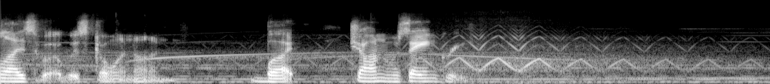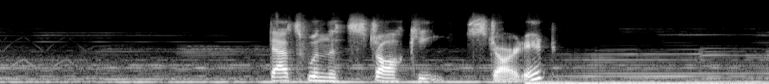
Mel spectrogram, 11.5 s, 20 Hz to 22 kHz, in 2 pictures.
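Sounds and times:
speech: 0.0 - 3.8, 7.8 - 10.0
fire truck siren wailing: 0.0 - 6.5
low fire truck engine rumble: 9.7 - 11.5.

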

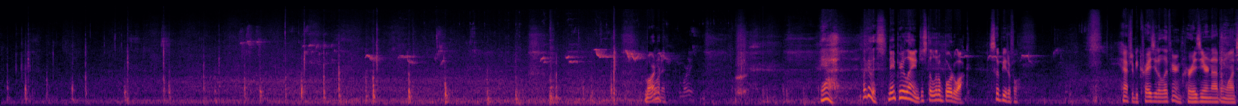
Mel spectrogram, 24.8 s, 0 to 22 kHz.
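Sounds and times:
outdoor birdsong of high thin chirps and short whistles: 4.6 - 17.2, 18.5 - 22.4
speech: 13.0 - 13.4, 16.4 - 20.5, 22.4 - 24.7.

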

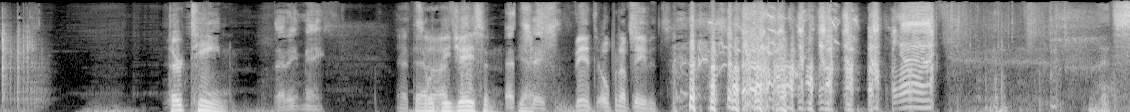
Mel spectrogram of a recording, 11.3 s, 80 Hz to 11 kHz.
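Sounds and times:
dice clattering and rolling on a hard table: 0.0 - 0.6
speech: 1.7 - 3.3, 4.0 - 9.6
laughter: 6.7 - 9.7.

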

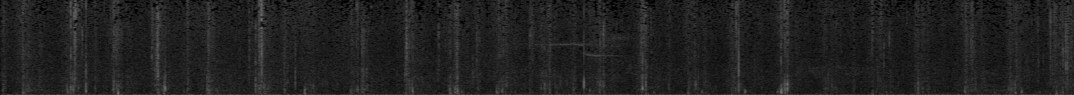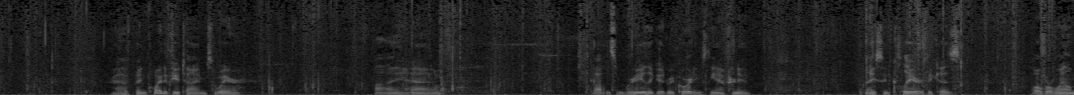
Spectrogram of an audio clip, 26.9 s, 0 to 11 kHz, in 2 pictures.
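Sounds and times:
footsteps of a person hiking outdoors: 0.0 - 26.8
speech: 15.1 - 16.6, 18.1 - 19.2, 20.9 - 22.9, 24.3 - 25.5, 26.3 - 26.8.

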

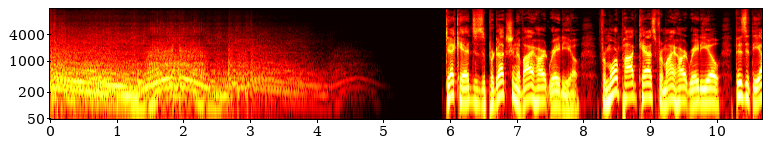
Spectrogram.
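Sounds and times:
motorcycle engine revving and pulling away: 0.0 - 5.0
speech: 6.0 - 10.6.

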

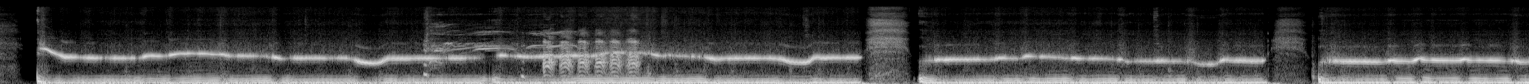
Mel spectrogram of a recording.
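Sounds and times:
hum-whistled tune with low hummed drone: 0.4 - 15.2
laughter: 4.2 - 6.7
person taking quick breaths: 8.7 - 9.2, 12.7 - 13.1.

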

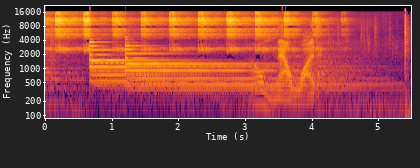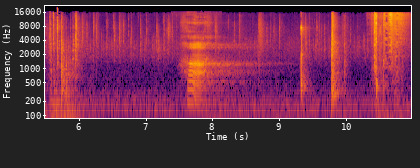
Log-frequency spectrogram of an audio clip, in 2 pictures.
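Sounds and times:
sleigh bells jingling: 0.0 - 5.4
sustained bright ringing tones: 0.5 - 5.6
speech: 3.6 - 4.2, 7.6 - 8.1.

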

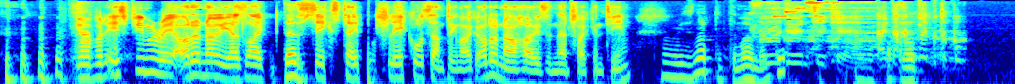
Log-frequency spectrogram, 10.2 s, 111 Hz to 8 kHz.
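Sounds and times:
speech: 0.0 - 9.6
mobile phone melodic notification tone: 7.6 - 9.6.

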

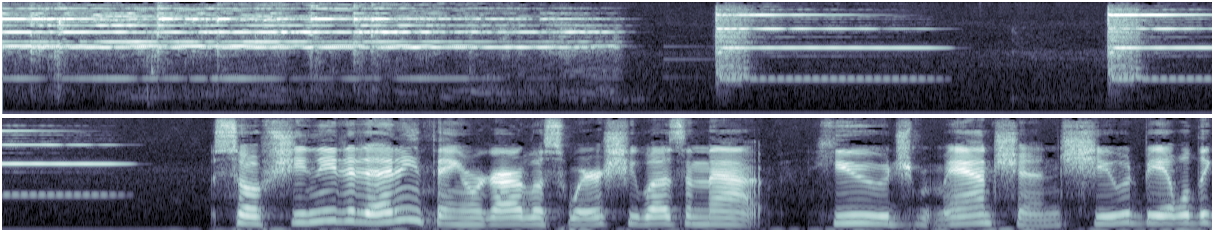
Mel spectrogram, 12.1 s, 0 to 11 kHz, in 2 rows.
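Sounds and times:
bright metallic bells ringing: 0.0 - 4.8, 5.6 - 6.8
speech: 7.2 - 12.1.

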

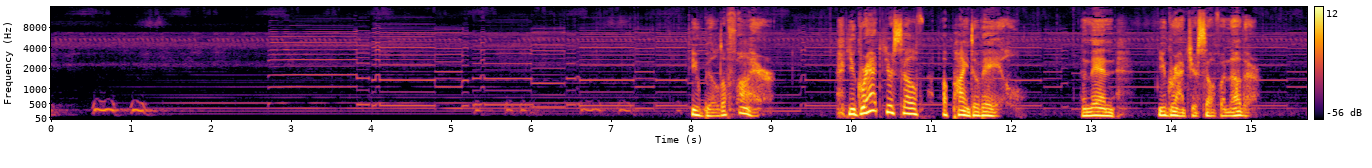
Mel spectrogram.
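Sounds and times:
far-off owl hooting at night: 0.0 - 1.5, 4.8 - 15.4
speech: 8.0 - 9.0, 9.8 - 12.0, 12.9 - 15.1.

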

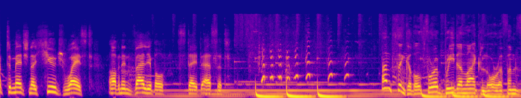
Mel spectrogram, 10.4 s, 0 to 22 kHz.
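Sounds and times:
speech: 0.1 - 6.1, 7.6 - 10.4
laughter: 5.1 - 7.1
caged police dogs barking and whimpering: 5.2 - 7.5.

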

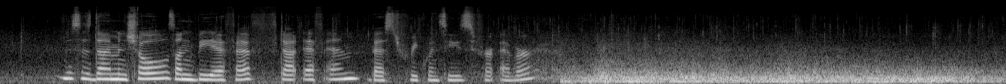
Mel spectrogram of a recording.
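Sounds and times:
heavy rain pouring down in a thunderstorm: 0.0 - 10.0
speech: 0.6 - 5.8
deep continuous rumble of thunder: 5.4 - 10.0.

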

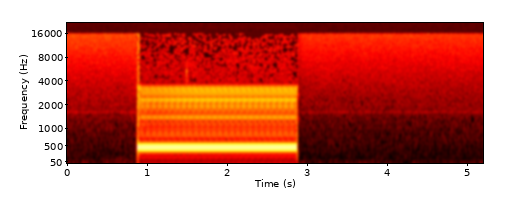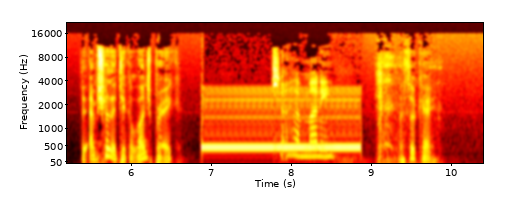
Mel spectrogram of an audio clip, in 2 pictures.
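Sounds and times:
electronic phone call ringing tone: 0.9 - 2.9, 6.9 - 8.9
speech: 5.4 - 6.7, 7.8 - 8.8, 9.4 - 9.9.

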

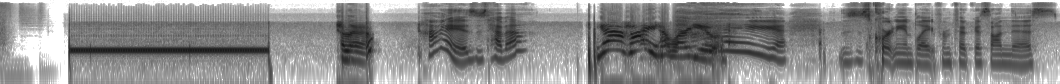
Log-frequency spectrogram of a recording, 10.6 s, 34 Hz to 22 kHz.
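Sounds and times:
telephone dial tone for placing a call: 0.7 - 2.7
speech: 3.4 - 5.3, 6.0 - 10.5.

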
